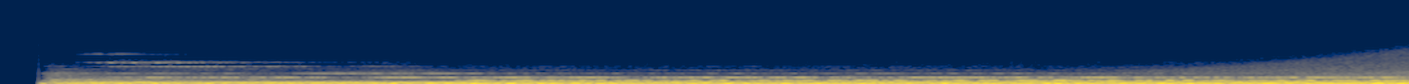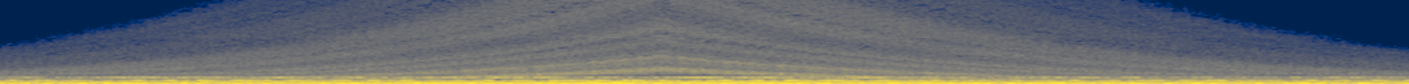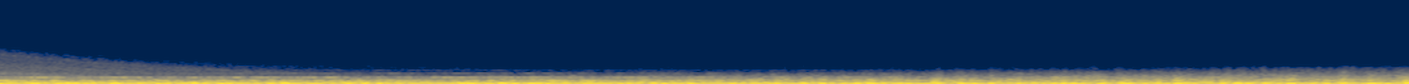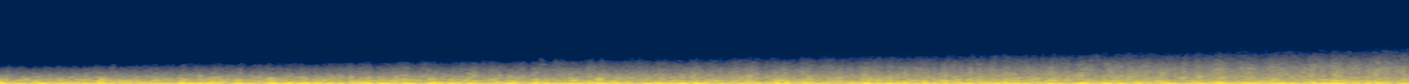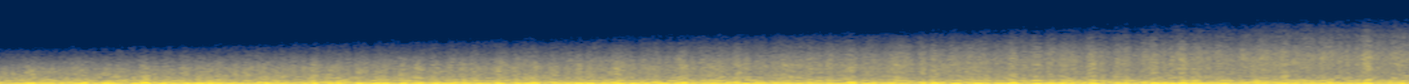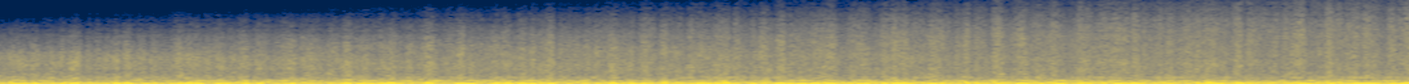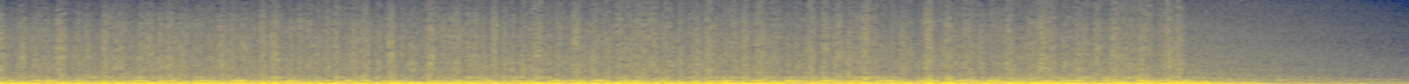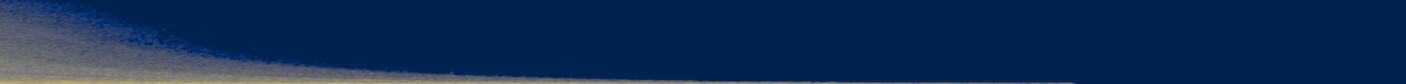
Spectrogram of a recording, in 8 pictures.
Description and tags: UFO landing Sound design
Support me Here :
alien, drone, fx, sci-fi, sfx, space, spaceship, ufo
